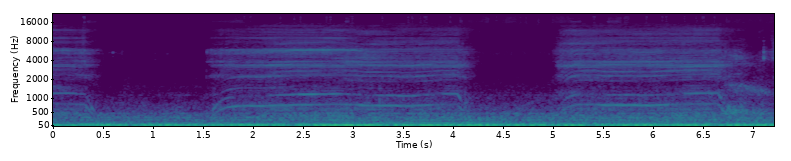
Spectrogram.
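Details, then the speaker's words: Land Rover Discovery 2 electric window motor, tested before stripping the old one: steady whir starting, holding even pitch and stopping cleanly in repeated bursts; motor is good, fault likely a broken wire. "in fact actually before we do all i tell a lie the motor is good"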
